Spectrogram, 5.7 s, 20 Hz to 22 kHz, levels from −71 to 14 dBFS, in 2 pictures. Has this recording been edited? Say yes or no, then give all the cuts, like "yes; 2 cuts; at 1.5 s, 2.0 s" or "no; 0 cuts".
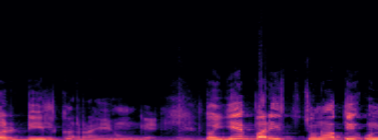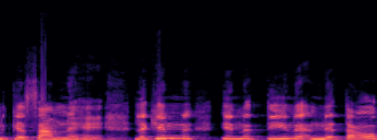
no; 0 cuts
